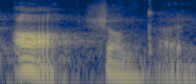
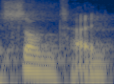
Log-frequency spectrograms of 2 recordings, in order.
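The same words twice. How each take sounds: First: "Shanté" said with a sh sound in place of the s; mocking Francis's "Shanté" toast. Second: Said in the usual way. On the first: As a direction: say "Ah, Shanté" with sh at the start, as Francis does. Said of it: "Francis used to say". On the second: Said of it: "instead of".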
